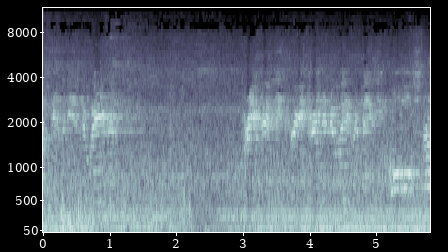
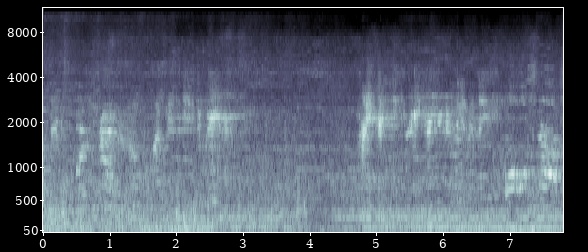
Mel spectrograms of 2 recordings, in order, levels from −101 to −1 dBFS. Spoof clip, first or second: second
